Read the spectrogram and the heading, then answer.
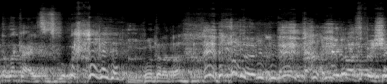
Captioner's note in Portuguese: Risos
